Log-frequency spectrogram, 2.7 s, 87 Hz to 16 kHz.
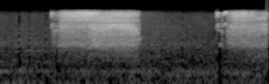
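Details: At a barn owl nest during night feeding, Friesland, Netherlands, 2019; one loud steady hiss nearly a second long, then a second hiss beginning.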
